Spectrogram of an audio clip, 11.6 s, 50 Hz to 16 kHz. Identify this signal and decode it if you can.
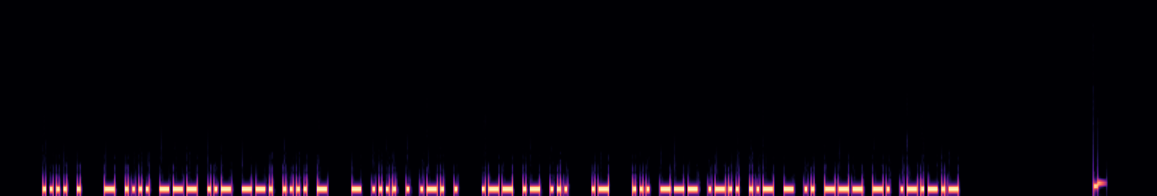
Morse code, heard as a keyed tone, about 34 wpm, 700 Hz. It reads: HE THOUGHT THERE WAS A SOLUTION.
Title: Sentences from Top 1300 Words 35wpm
